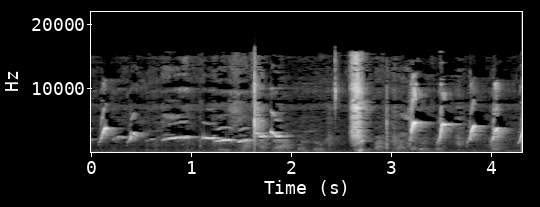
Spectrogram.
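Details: Prolific Borneo White-rumped shama with rich mimicry: sliding whistles falling in pitch, then a sharp click, then a series of short, high, down-slurred notes repeated at steady intervals.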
